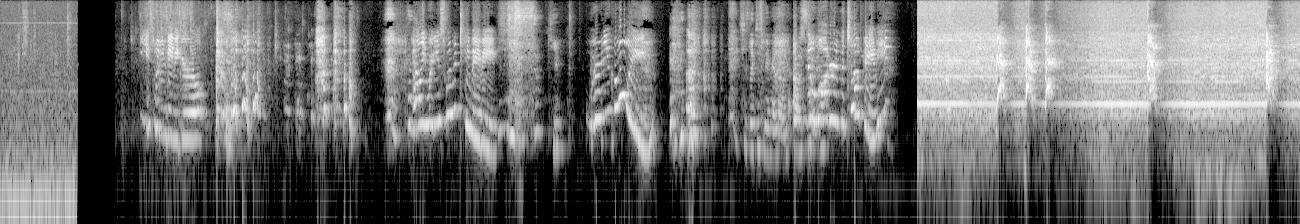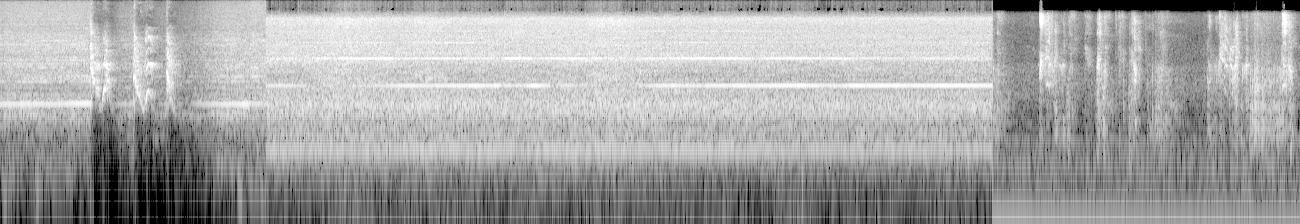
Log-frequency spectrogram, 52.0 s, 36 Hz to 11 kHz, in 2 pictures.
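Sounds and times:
hair dryer running: 0:18.4 - 0:45.9
leaf blower running: 0:18.4 - 0:45.9
puppy yelping: 0:19.8 - 0:21.3, 0:22.8 - 0:23.4, 0:25.2 - 0:25.6, 0:27.7 - 0:29.7, 0:46.8 - 0:49.4, 0:50.1 - 0:52.0.

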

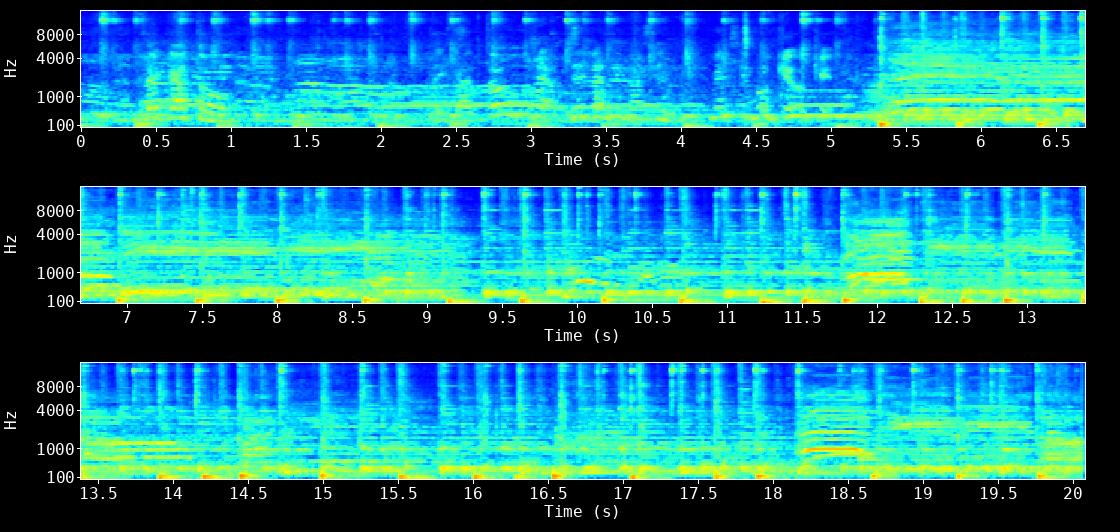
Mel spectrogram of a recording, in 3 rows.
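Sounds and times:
stick bass plucked: 0:00.0 - 0:20.0
people singing: 0:00.2 - 0:20.0
acoustic guitar strumming: 0:00.4 - 0:20.0.

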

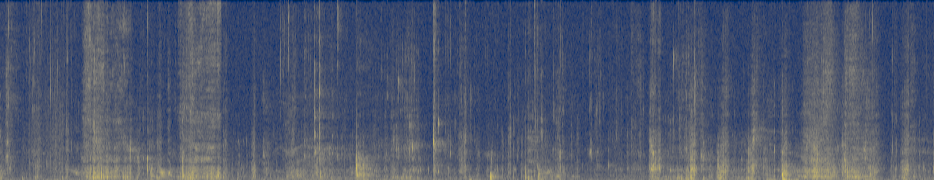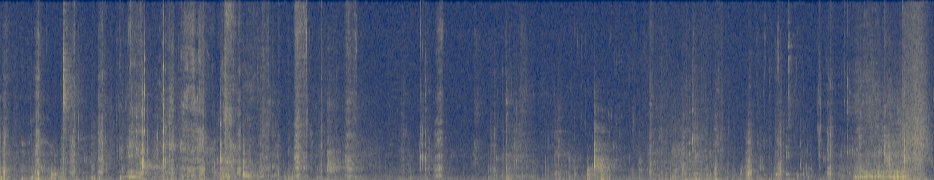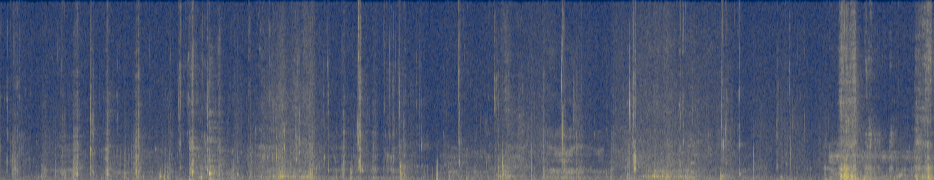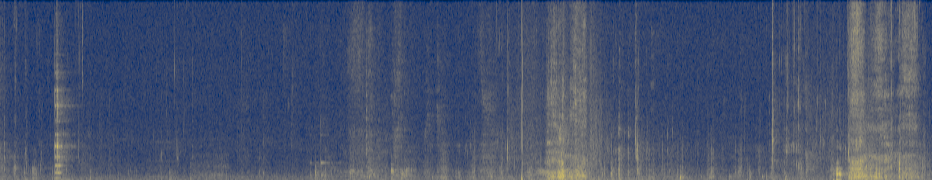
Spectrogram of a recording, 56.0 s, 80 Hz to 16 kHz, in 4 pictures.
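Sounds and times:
chewing: 0:00.0 - 0:45.0, 0:47.2 - 0:56.0
people slurping broth: 0:26.7 - 0:28.0, 0:35.5 - 0:39.1.

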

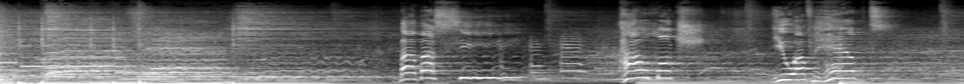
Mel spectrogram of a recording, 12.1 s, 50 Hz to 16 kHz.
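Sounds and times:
person singing with vibrato: 0:00.0 - 0:08.5
gospel band with singing: 0:00.0 - 0:12.0.

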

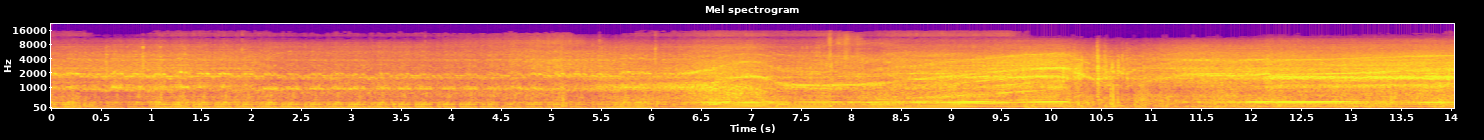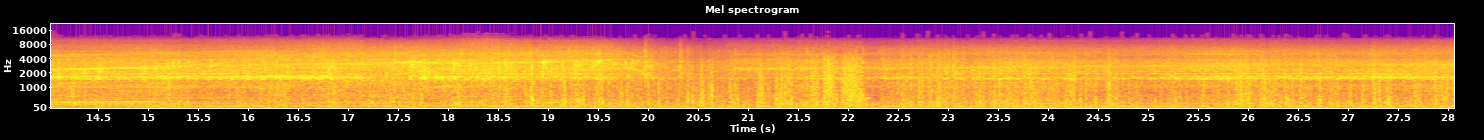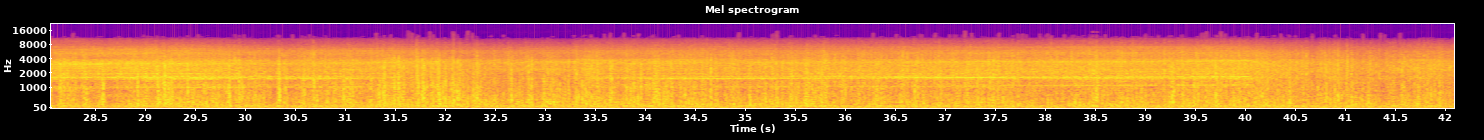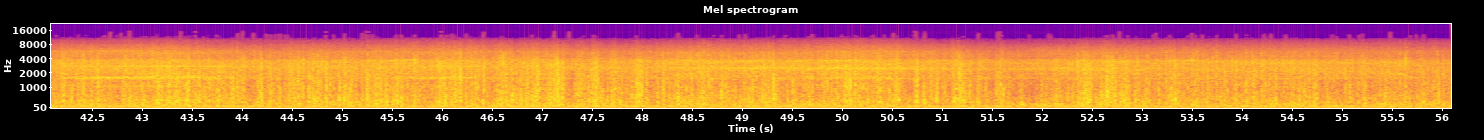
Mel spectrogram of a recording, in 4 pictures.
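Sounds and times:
motorcycle engine revving: 0:00.0 - 0:56.0
wind noise: 0:00.0 - 0:56.0.

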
